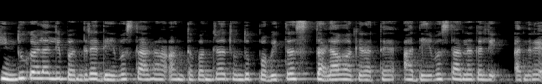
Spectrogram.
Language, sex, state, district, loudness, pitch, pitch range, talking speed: Kannada, female, Karnataka, Chamarajanagar, -15 LUFS, 230 Hz, 220-245 Hz, 120 wpm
